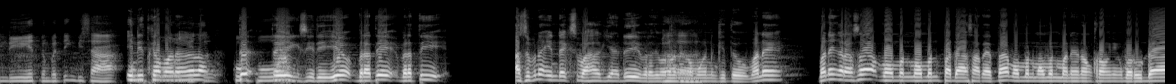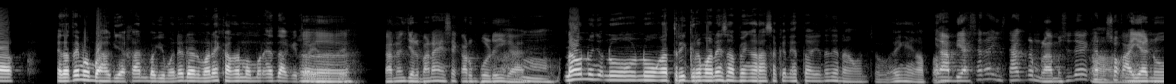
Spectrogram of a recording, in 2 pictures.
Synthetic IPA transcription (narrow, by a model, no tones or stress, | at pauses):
indit̪̚jaŋpənt̪ɪiŋbisaindit̪̚kamanakəlatkuəp̪əŋs̬idijəbəɾart̪ibəɾart̪i | as̬upnaindɛksbaɦaɡiadəjbəɾart̪imamanaŋomuŋanɡit̪umana | manɛŋəɾas̬amomənmomənpadasaːt̪et̪amomənmomənmanajnɔŋkɾɔŋɲaŋbəɾudak̚ | et̪at̪məmbaɦaɡiakanbaɡimandanmanakaŋanmomənet̪̬ak̚ɡit̪u | kaɾnad͡ʒalamanaɦesɛkaɾumpuldəikannaʊnːununuŋat̪ɾiɡəɾmanas̬amp̬ajŋəɾasakənet̪ainat̪anaʊnt͡ʃobaiŋiŋapajabiasalainst̪aɡɾamlahmasit̪ukasɔkajanu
